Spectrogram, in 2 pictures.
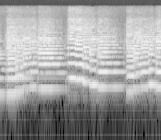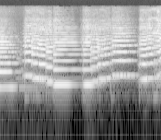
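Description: Two violins playing a scale together, bowed notes stepping up and down in several runs. They play in the first left-hand finger pattern, with the second and third fingers close together.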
